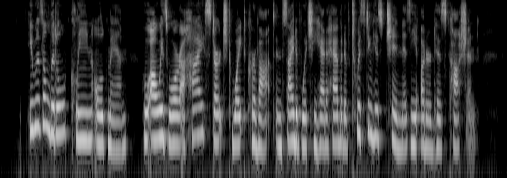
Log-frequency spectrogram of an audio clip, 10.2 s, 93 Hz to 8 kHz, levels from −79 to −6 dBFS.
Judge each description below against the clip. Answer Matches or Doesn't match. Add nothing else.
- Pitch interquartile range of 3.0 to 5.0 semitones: Matches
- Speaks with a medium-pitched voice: Doesn't match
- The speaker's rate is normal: Matches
